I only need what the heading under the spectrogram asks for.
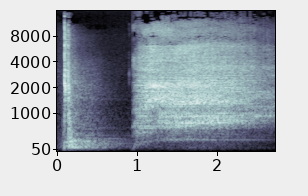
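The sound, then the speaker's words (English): A room door slams shut behind someone fleeing, with one heavy, booming thud that fades over about a second. A loud, steady hissing wash of noise follows and lasts to the end, with no voices. “And whatever it was that got said sent her shadowy figure flying out of the room, the door slamming behind her as her screech trailed off down the hall.”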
